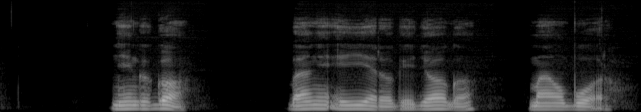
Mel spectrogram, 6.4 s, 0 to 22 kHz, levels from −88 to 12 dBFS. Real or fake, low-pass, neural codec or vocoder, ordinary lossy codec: real; none; none; none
